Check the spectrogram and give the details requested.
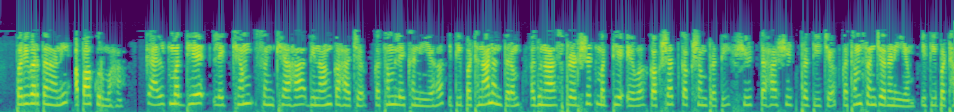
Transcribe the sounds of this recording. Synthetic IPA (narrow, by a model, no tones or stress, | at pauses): pəɾiʋəɾt̪ənaːniɐpaːkuɾmɐɦa | kælkməd̪ʱjelekʰjɐmsɐŋkʰjaɦad̪inaːŋkɐɦat͡ɕəkɐt̪ʰɐmleːkʰənijɐɦə̆it̪ipɐʈʰnanɐnt̪əɾɐmɐd̪ʱunaspɾeɽɕiʈməd̪ʱjeʔeːʋəkɐkʂaːt̪kɐkʂɐmpɾɐt̪iɕiːʈ̚t̪ɐɦaɕiːʈ̚pɾɐt̪it͡ɕəkɐt̪ʰɐmsɐɲt͡ɕɐɾɳiːjɐmit̪ipɐʈʰa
